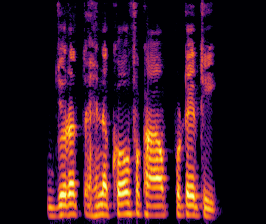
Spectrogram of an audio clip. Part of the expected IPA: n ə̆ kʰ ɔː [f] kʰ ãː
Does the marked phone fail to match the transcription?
no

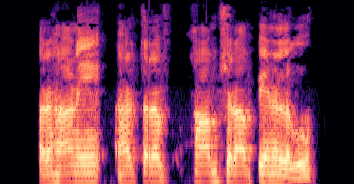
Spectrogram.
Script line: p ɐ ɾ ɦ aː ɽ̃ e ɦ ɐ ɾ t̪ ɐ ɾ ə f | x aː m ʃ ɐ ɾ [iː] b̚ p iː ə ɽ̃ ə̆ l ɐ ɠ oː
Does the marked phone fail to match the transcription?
yes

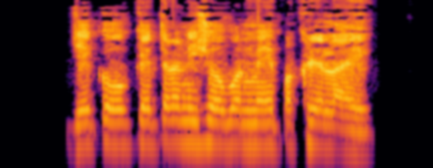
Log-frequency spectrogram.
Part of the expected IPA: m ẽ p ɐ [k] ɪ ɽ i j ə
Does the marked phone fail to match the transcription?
yes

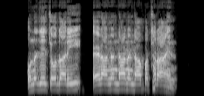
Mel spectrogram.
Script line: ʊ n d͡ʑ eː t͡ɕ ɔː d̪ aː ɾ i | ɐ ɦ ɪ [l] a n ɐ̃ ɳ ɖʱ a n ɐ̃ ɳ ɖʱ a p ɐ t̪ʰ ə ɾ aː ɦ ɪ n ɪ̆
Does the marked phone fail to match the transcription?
yes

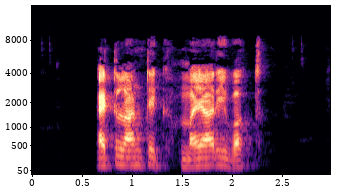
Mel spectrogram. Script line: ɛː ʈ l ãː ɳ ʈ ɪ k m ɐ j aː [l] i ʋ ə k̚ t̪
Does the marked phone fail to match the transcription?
yes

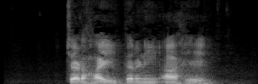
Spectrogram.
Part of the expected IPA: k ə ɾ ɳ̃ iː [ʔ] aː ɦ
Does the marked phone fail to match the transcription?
no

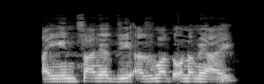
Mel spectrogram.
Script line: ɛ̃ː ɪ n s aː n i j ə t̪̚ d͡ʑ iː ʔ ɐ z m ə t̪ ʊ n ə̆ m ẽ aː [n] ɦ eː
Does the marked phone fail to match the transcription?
yes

